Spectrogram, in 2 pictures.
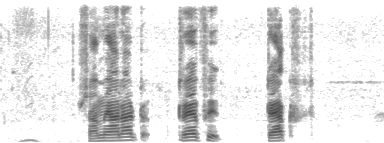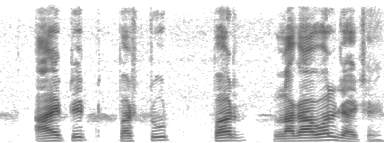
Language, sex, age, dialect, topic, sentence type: Maithili, male, 18-24, Eastern / Thethi, banking, statement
